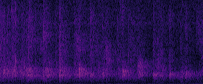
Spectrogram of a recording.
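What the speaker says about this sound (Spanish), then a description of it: "agradecemos a Margarita con un fuerte aplauso" Audience applause at the close of a literary talk, a steady wash of many hands clapping at a moderate distance that carries on without pause through the whole clip.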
